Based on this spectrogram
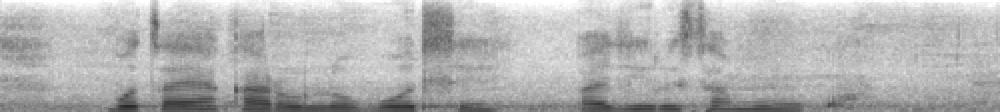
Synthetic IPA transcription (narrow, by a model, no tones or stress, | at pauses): bʊt͡sʼajakʼaɾʊlɔbʊt͡ɬʰɛ | b̥adirisamʊːkʼwa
